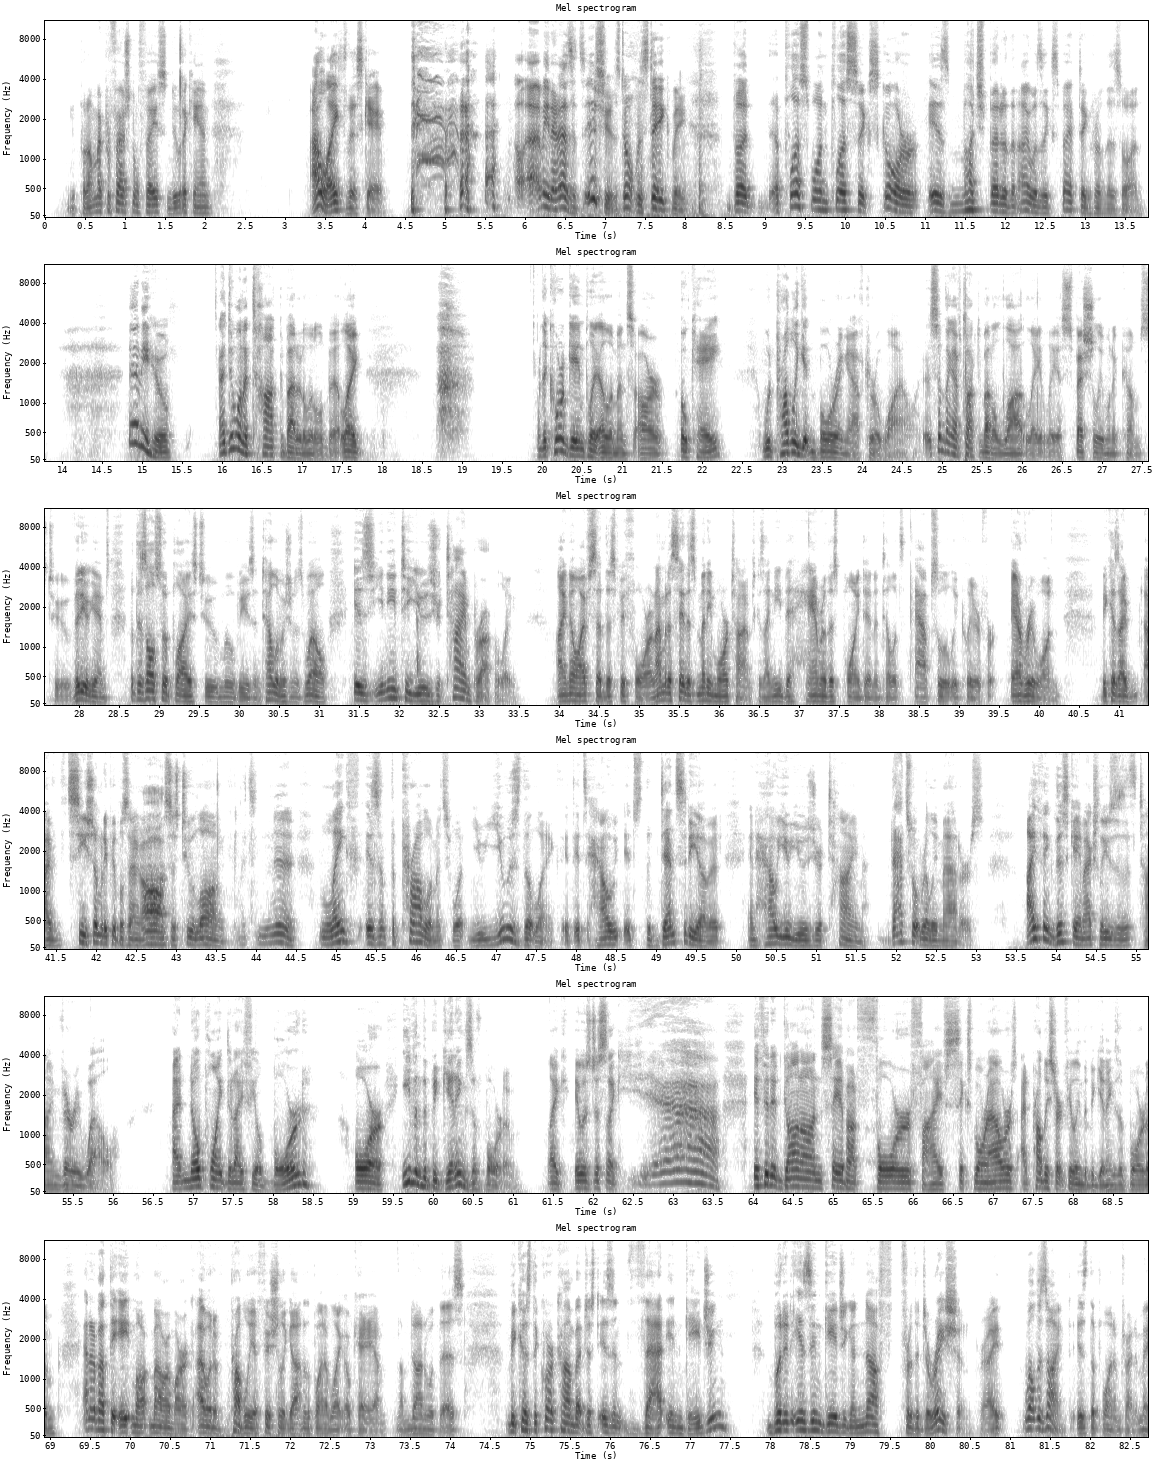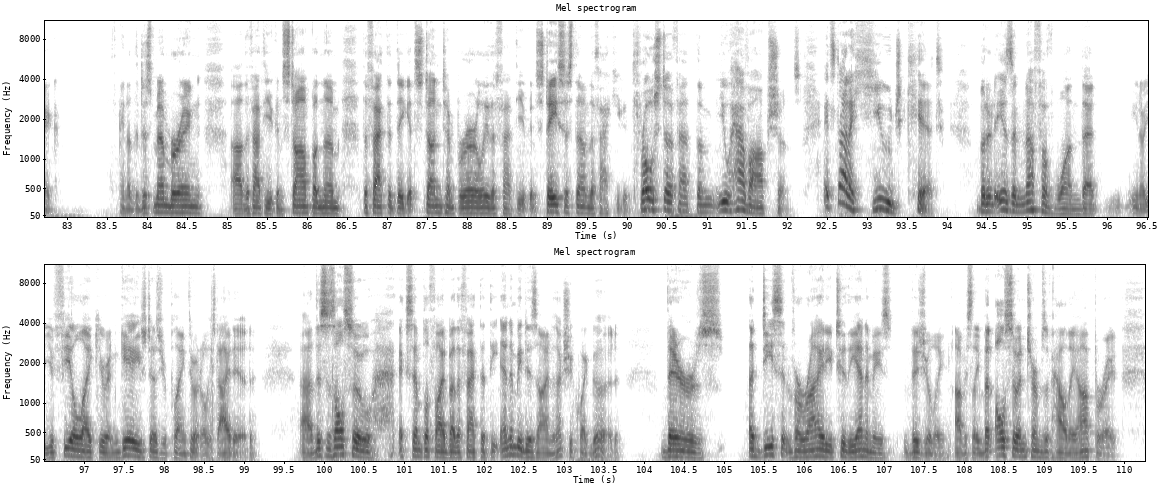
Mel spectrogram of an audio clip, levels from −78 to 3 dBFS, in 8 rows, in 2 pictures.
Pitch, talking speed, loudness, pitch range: 105 Hz, 205 wpm, -26 LUFS, 90-125 Hz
